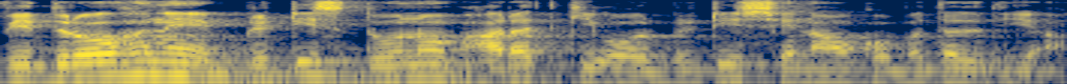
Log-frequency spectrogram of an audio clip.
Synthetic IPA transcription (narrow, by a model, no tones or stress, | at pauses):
ʋɪd̪ɾoːɦnebɾɪʈɪʃd̪oːnõbʱaːɾət̪kiɔːɾbɾɪʈɪʃseːnaːõkobɐd̪əld̪ija̰ː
